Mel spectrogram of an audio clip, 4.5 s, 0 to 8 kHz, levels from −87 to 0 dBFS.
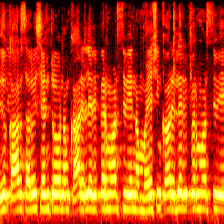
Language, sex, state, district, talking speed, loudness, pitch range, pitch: Kannada, male, Karnataka, Raichur, 200 wpm, -12 LUFS, 195-205 Hz, 200 Hz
